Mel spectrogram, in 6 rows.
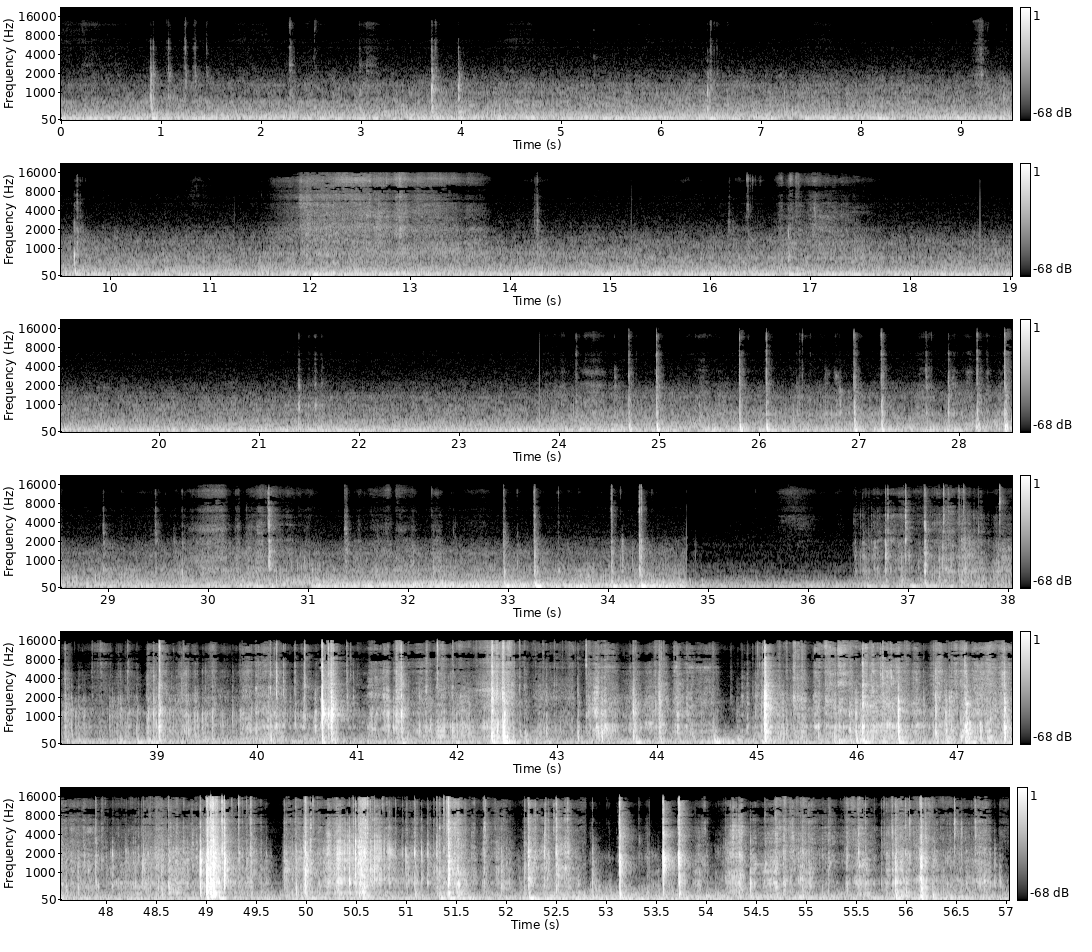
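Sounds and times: packaging crinkling and tearing: 0:44.9 - 0:52.8.

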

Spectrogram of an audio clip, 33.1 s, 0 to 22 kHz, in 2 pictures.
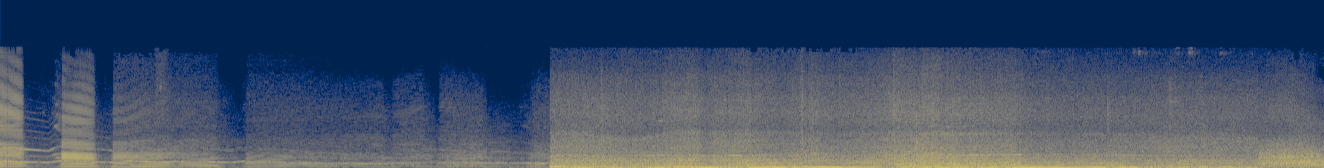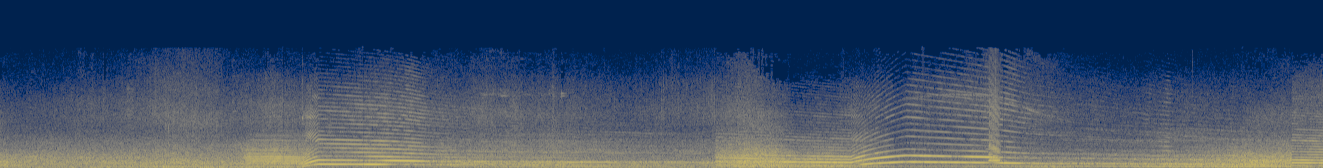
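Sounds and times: low blaring horn tones: 0:00.0 - 0:09.8, 0:19.5 - 0:22.6, 0:25.3 - 0:30.3, 0:32.5 - 0:33.0
engine and road noise: 0:00.0 - 0:33.0
siren rising and winding down: 0:20.3 - 0:33.0.

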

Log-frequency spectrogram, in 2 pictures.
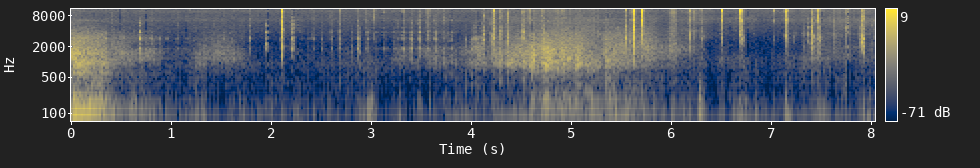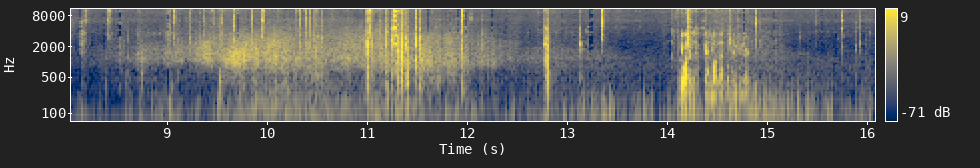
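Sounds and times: hand tools clicking and clinking: 0:05.5 - 0:09.2.

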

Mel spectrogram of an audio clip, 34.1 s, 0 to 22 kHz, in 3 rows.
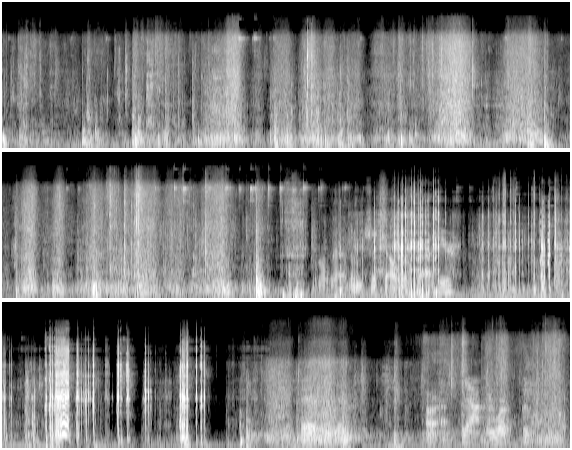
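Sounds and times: cardboard flaps rustling and scraping: 0:00.0 - 0:20.2, 0:31.1 - 0:34.0.

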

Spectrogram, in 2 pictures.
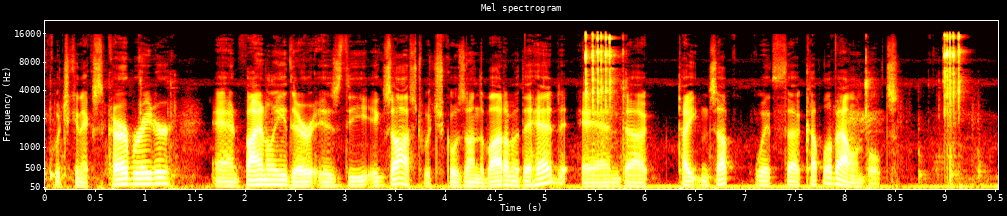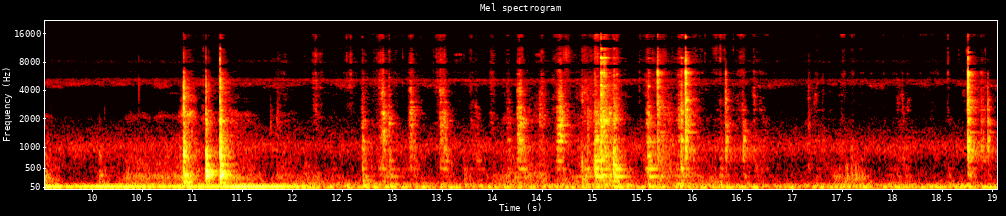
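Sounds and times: metallic clicks and taps: 0:05.4 - 0:05.8, 0:08.2 - 0:09.3.

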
